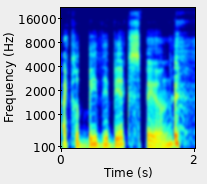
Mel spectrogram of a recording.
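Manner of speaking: put-on Russian accent.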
